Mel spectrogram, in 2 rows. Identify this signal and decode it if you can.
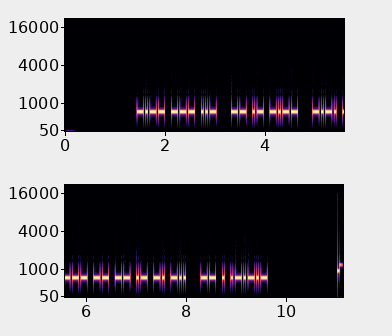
Morse code, heard as a keyed tone, about 28 wpm, 700 Hz. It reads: YOU MAY COMMAND ME.
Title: Sentences from Top 1600 Words 28wpm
